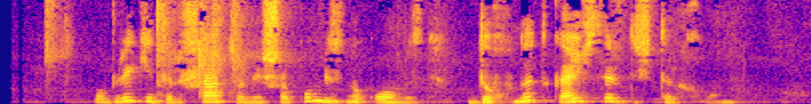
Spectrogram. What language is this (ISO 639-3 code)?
abk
